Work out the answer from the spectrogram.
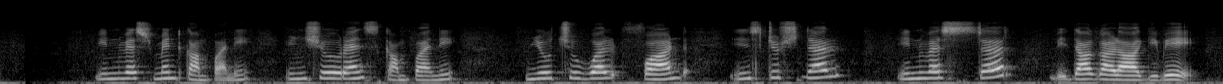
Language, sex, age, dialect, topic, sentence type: Kannada, female, 25-30, Mysore Kannada, banking, statement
